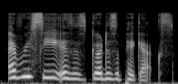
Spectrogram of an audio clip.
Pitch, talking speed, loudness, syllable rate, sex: 270 Hz, 270 wpm, -18 LUFS, 7.5 syllables/s, female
